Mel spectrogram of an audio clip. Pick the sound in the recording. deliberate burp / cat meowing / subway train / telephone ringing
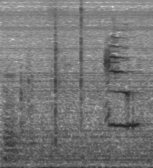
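cat meowing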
